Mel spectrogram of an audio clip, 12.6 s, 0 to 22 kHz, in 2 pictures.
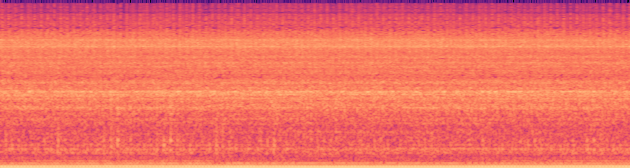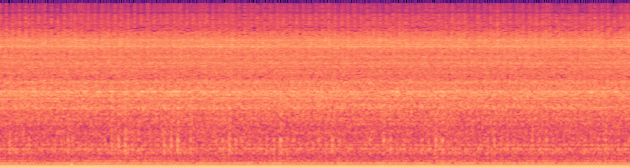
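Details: BMW 318is E30 engine at idle: faint uneven tapping over the low engine drone; abnormal noise, source not pinned down.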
